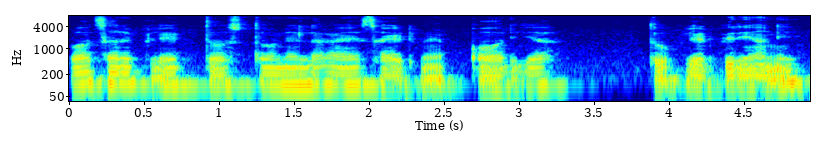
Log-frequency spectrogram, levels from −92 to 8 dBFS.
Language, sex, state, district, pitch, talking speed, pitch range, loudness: Hindi, male, Uttar Pradesh, Etah, 105 Hz, 170 wpm, 100-110 Hz, -31 LUFS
